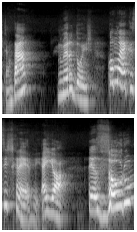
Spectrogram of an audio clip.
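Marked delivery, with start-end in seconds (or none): 4.4-5.2 "Tesouro" loud and higher, with a buzzed Z for the S; S sounded as Z. Shown as a demonstration. Teacher models reading for pupils, loud Z sound in "Tesouro". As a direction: sound out "Tesouro", voiced Z in the middle. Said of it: "utilizando as mesmas regrinhas".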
